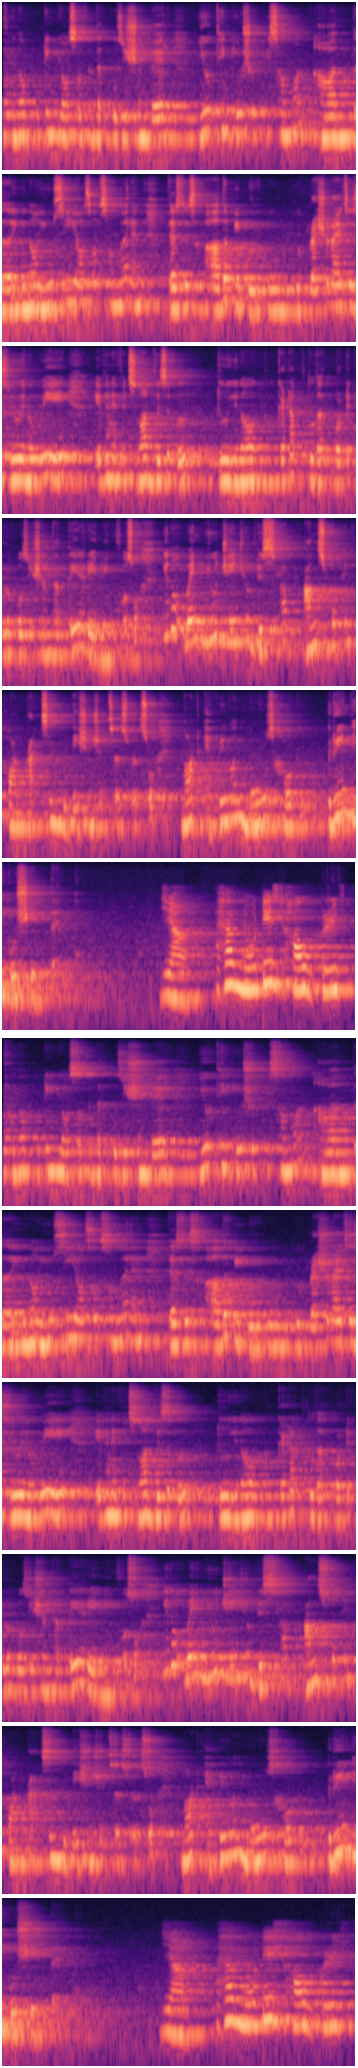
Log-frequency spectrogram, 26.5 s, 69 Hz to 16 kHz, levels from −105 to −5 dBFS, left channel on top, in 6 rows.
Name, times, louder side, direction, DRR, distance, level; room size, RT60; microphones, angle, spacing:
voice 1, 0.0-2.1 2.4-11.2 11.5-21.5 21.8-22.9, left 2 dB, 40° left, 6 dB, 2.0 m, -28 dB
voice 2, 24.1-24.5 24.8-26.4, left 4 dB, 70° left, 9 dB, 1.0 m, -25 dB
20.0 x 19.5 x 8.4 m, 2.3 s
head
